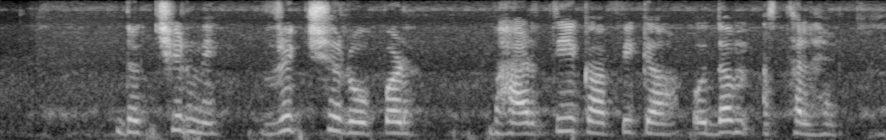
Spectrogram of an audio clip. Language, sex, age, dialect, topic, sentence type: Hindi, female, 18-24, Kanauji Braj Bhasha, agriculture, statement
